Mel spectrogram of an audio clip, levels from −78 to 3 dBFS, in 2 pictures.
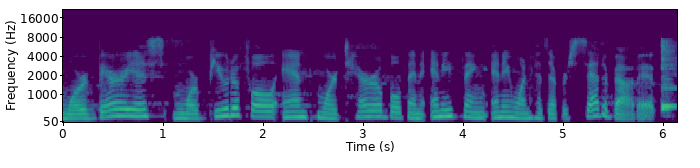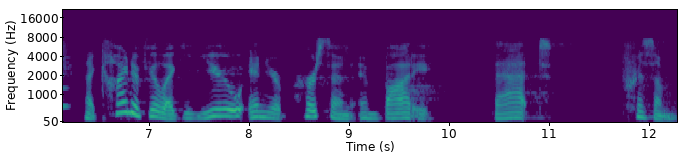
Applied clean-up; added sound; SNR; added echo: classical method spectral subtraction.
